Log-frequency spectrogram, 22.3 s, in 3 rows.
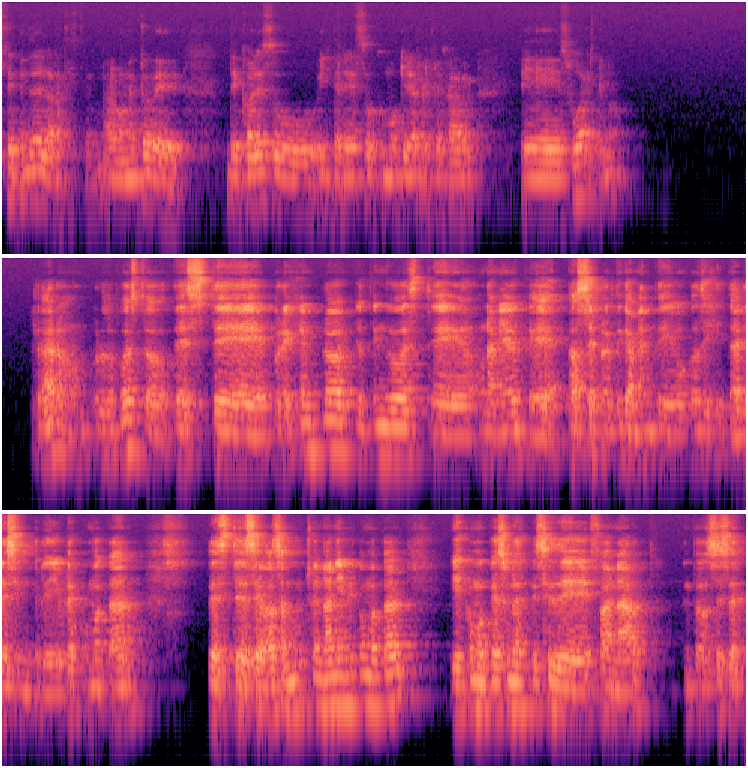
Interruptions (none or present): none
